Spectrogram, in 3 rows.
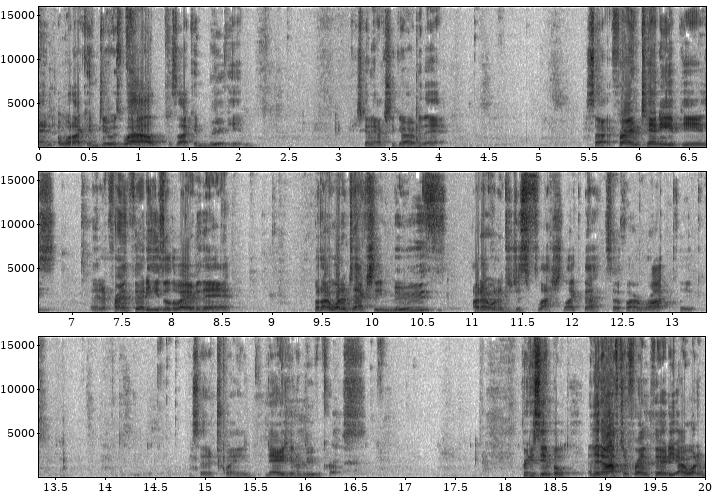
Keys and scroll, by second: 1.1 v.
